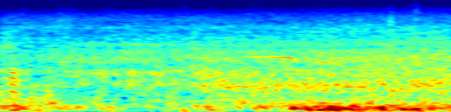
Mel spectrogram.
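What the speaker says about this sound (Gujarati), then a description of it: "બહુ જ અહીંયા વેવ આવે છે, સાથે પવન પણ એટલો છે" Sea waves washing onto a beach with strong wind buffeting the microphone, a continuous rushing surf close by with a slightly louder swell near the end.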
